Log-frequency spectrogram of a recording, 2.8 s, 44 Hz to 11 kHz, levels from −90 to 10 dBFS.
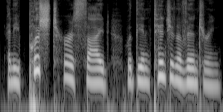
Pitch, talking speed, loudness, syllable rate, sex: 200 Hz, 215 wpm, -19 LUFS, 6.5 syllables/s, female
